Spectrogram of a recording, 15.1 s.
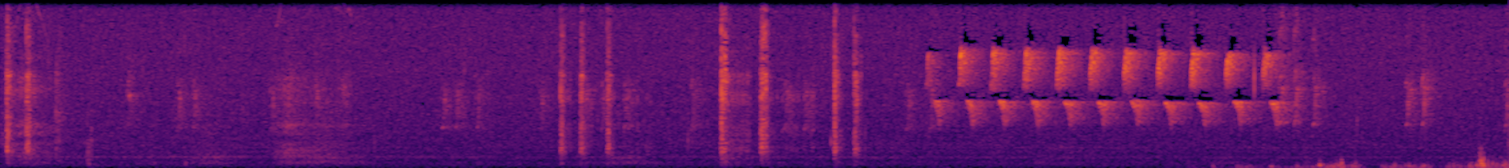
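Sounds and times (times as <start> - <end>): sharp clicks: 0.0 - 0.6, 5.6 - 6.3, 7.2 - 8.7
bird calling repeated notes: 4.4 - 13.2.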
